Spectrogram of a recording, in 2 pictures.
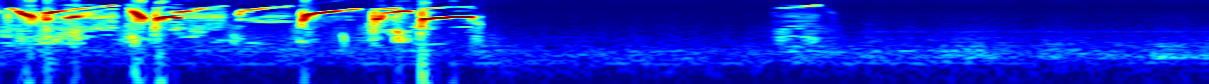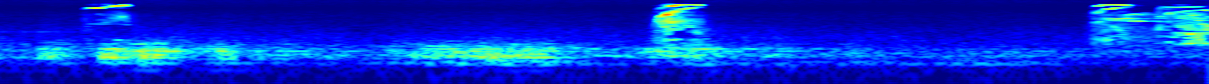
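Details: Sayaca tanager with its "violin" song: a dense two-second burst of squeaky, slurred high notes, followed by a few isolated thin high calls spaced several seconds apart.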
